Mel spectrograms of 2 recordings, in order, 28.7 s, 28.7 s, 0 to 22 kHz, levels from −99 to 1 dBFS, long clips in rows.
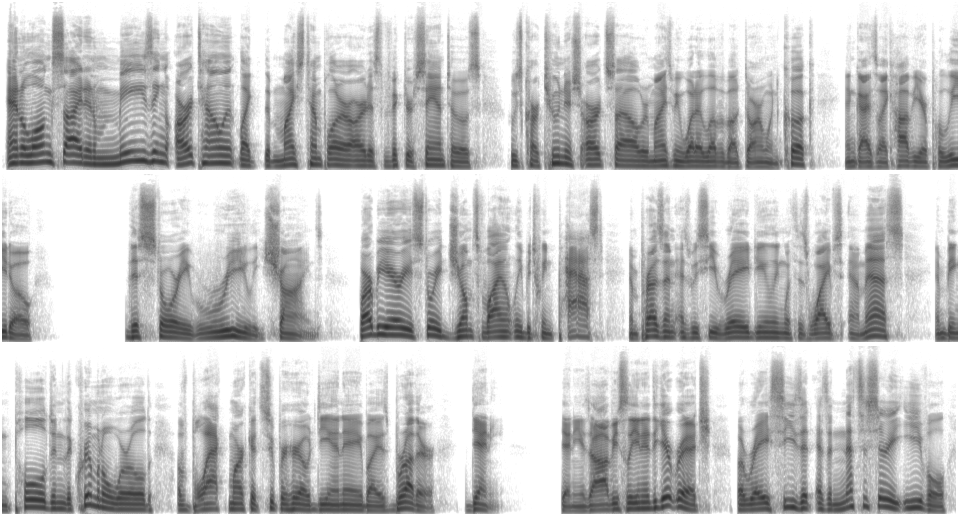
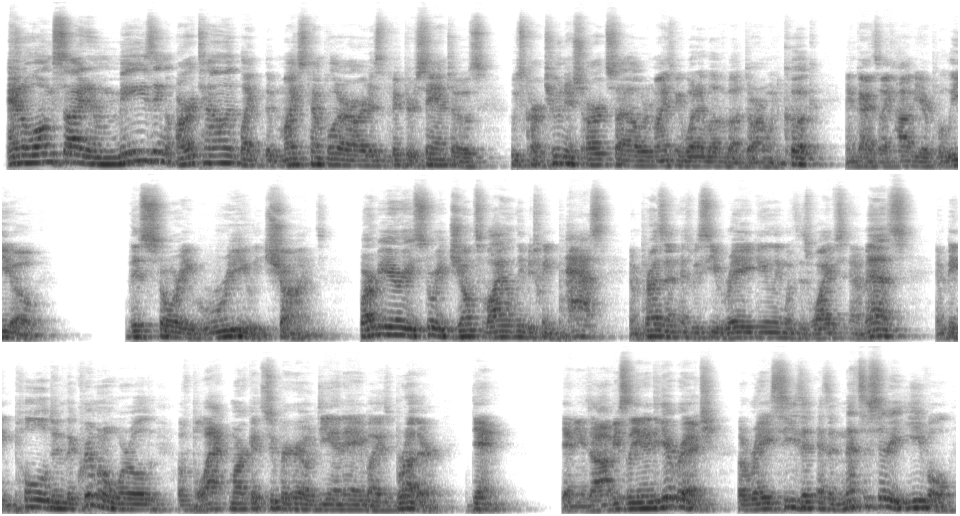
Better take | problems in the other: first | off-mic speech; far // room echo; slight; dies away in 0.3 s

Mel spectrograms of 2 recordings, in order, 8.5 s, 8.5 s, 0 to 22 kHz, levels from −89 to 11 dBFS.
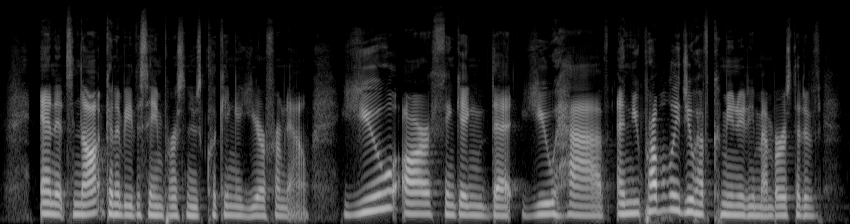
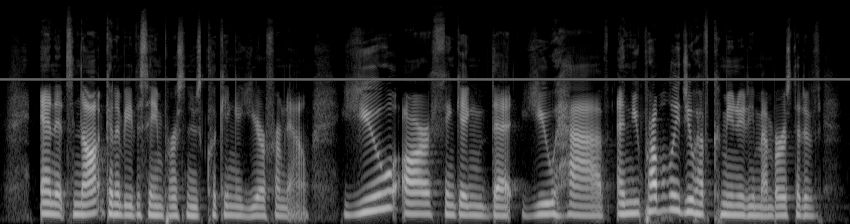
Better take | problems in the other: first | high-pitched whine; faint; throughout; 5 kHz, 20 dB below the speech

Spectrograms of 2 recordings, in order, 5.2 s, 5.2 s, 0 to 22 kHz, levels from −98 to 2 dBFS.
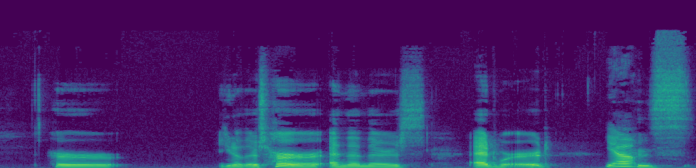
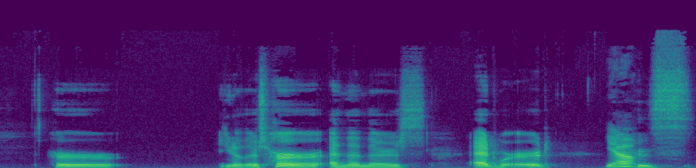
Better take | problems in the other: neither | none

